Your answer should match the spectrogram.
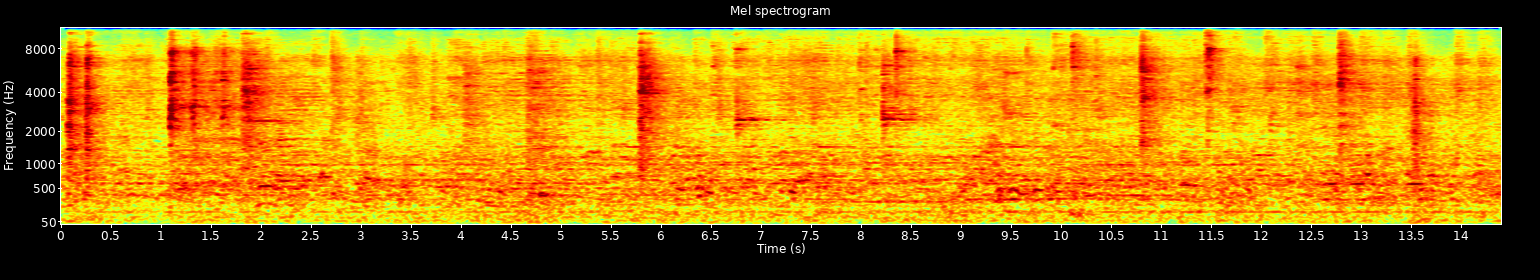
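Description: Barbell with bumper plates lowered from overhead to a rubber gym floor, with a sharp knock about a second in and scattered metallic clinks and rattles of plates and collars. A steady murmur of voices from the gym runs underneath.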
